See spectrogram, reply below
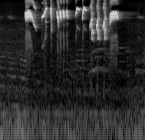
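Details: Loud, rapid orange-headed thrush song used as a prompt for other birds: a dense string of sharp, very high chirps and twitters, about a dozen notes in two seconds.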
